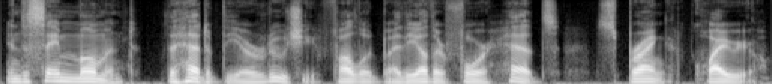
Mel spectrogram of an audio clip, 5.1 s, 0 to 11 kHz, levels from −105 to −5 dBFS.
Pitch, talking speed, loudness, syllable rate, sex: 105 Hz, 210 wpm, -18 LUFS, 5.6 syllables/s, male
